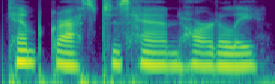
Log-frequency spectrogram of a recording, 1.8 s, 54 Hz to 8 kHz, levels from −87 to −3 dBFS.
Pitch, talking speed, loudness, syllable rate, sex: 175 Hz, 165 wpm, -18 LUFS, 4.5 syllables/s, female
